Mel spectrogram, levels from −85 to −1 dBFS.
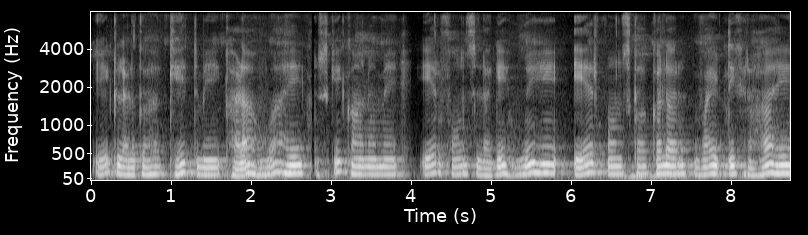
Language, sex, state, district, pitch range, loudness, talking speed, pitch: Hindi, male, Chhattisgarh, Sukma, 130-150 Hz, -18 LUFS, 150 wpm, 135 Hz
